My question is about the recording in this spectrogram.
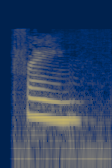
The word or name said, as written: frayn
